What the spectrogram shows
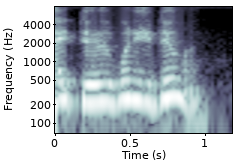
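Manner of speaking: ordinary delivery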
